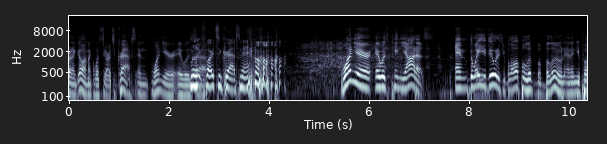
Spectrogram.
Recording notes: Live at the Improv. All in front of a live audience!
